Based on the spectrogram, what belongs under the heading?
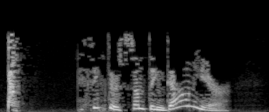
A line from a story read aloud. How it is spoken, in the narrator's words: said excitedly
